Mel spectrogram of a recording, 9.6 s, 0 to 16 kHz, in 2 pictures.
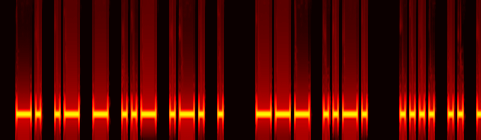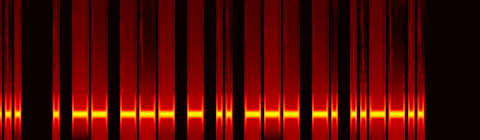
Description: Morse code, heard as a keyed tone, about 25 wpm, 700 Hz. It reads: NATURE OF HIS EMOTION?
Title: Sentences from Top 1600 Words 25wpm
